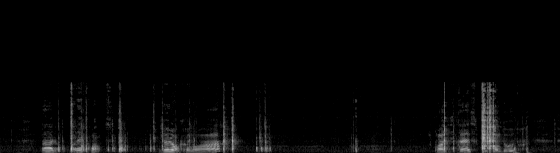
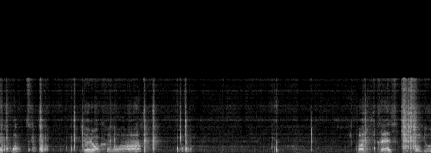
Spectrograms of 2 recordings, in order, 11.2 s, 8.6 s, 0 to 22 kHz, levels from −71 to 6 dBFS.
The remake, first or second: second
